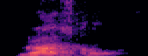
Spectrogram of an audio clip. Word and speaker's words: Glasgow: A pronúncia é essa mesmo, da cidade escocesa lá? Glasgow. Glasgow.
